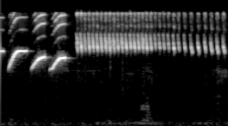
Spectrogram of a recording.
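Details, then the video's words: Canary song of the ngerol rolling type, meant to draw young canaries into song: three drawn-out rising whistles, then a very rapid, even trill of short pulsed notes. "Kenari Gacor Speed Rapat Cuit Cuit NGEROL Tajam"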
